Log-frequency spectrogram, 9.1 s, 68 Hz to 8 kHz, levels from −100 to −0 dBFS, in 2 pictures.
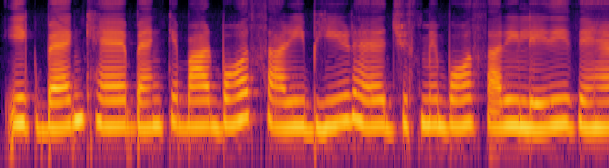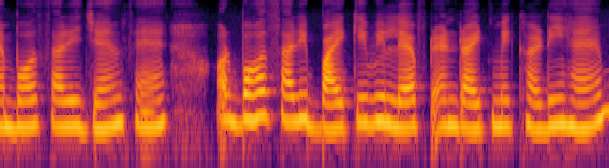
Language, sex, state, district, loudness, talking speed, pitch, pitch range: Hindi, female, Jharkhand, Sahebganj, -22 LUFS, 190 wpm, 235 Hz, 225-250 Hz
